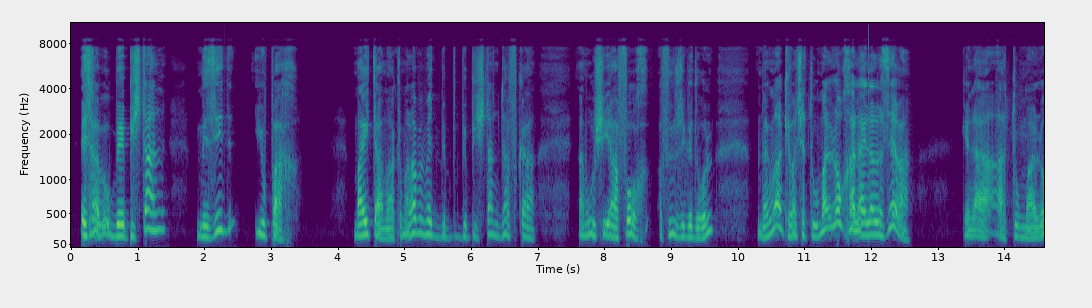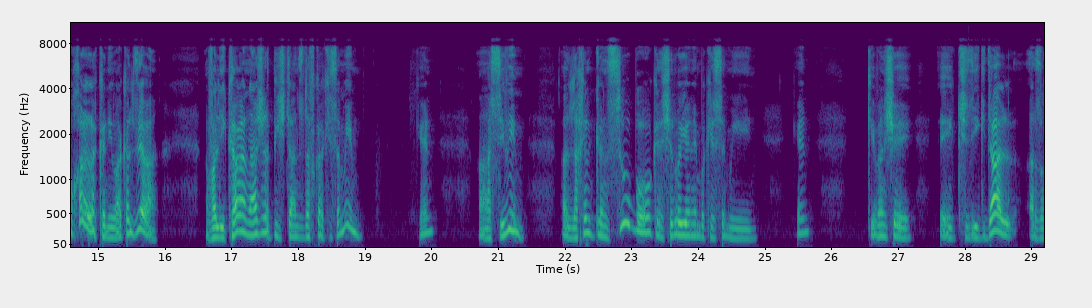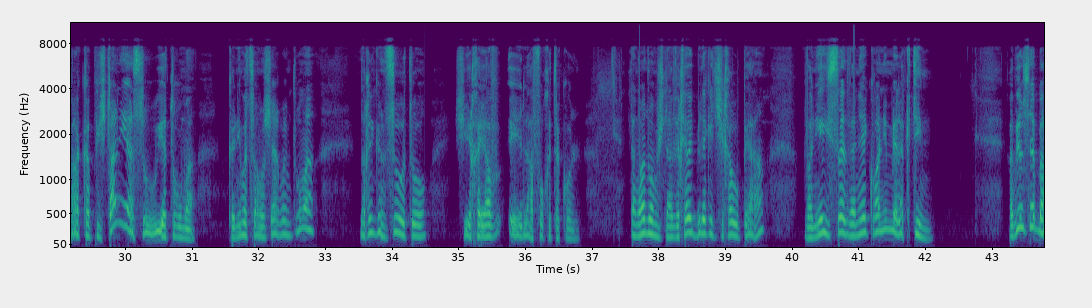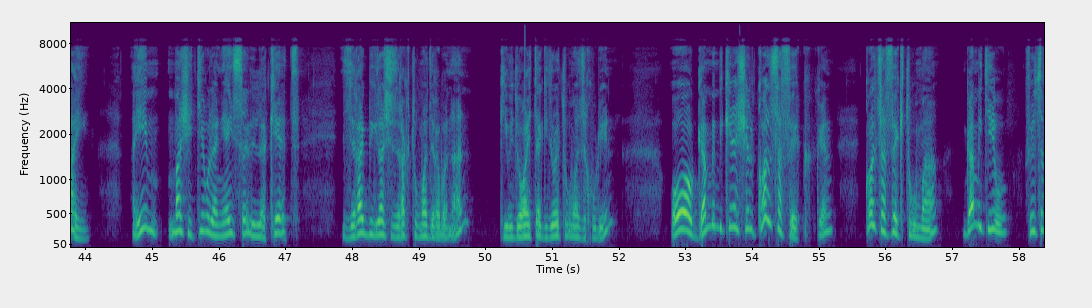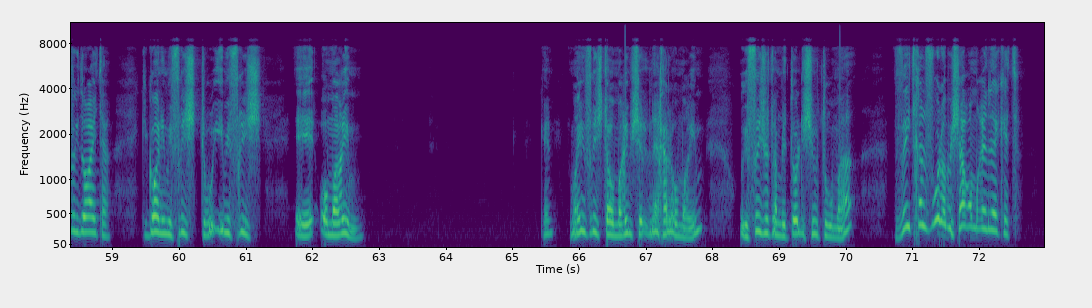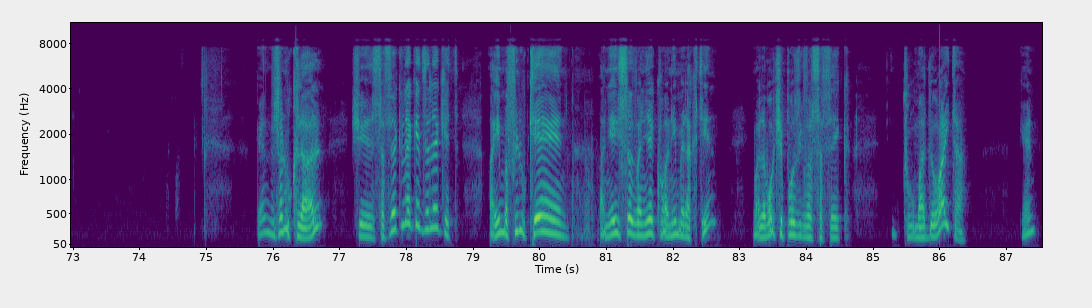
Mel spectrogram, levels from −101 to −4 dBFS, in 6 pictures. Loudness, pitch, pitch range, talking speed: -36 LUFS, 200 Hz, 170-245 Hz, 125 wpm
